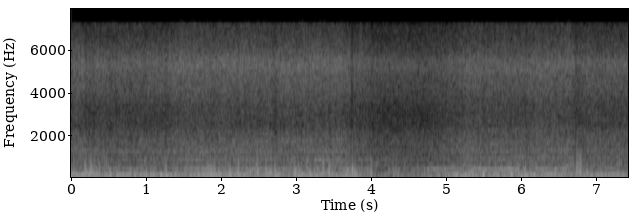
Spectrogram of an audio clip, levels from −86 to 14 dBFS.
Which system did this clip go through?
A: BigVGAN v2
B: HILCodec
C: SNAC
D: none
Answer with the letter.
A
